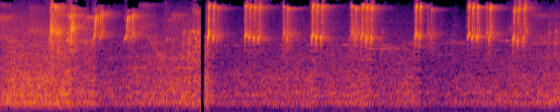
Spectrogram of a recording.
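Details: Baby bulbul chicks in a nest inside a parking shed near people, cheeping and chirping to win their mother's attention and be fed; thin, very high cheeps come in quick bursts every half second or so over a low, steady background hum.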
